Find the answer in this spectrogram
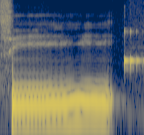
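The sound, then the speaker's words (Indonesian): A mobile phone rings with a loud, buzzy sustained electronic tone, followed by a quick series of short, high beeping pulses, with no talking. “telepon gue bunyi lagi bentar.”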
